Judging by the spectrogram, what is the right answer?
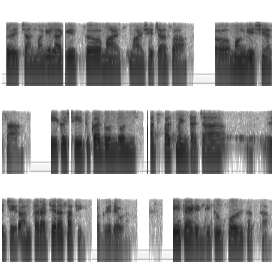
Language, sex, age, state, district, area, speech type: Goan Konkani, male, 18-30, Goa, Ponda, rural, conversation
